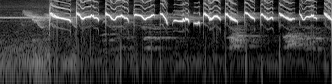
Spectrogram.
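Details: Japanese white-eye performing a Vietnamese 'líu đấu' fighting song: after a thin steady high tone, a rapid unbroken string of bright, looping, high-pitched chirps, about five per second, with no other sounds.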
